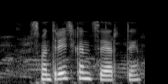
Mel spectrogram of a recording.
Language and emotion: Russian, neutral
